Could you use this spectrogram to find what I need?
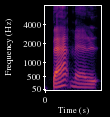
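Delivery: ordinary talk, nothing marked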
